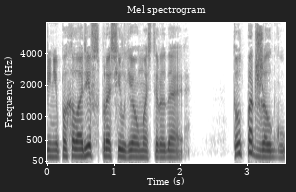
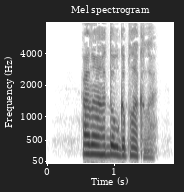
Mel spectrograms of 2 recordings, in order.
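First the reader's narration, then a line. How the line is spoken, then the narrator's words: Ragged sigh. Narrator (Russian): прерывисто вздохнула Ланна Оми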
